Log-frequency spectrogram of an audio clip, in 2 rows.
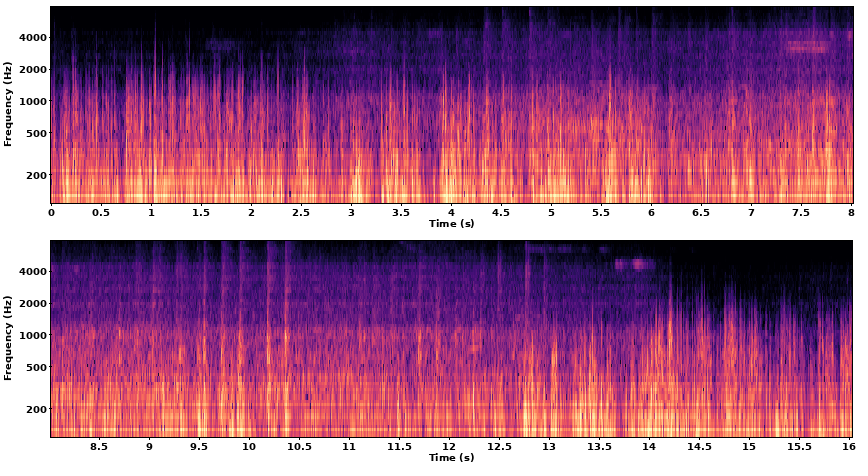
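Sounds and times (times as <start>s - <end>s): train rumbling on track: 0.0s - 16.0s
wheels clacking over rail joints: 2.8s - 14.0s.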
